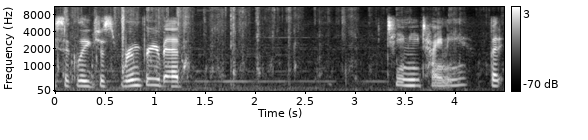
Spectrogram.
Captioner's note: horse drawn cart passes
